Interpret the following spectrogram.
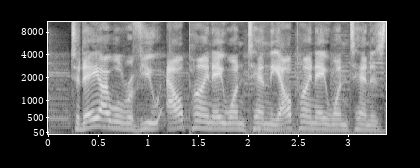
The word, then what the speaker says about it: Alpine: Now, since Alpine is French, pronounce it Alpine rather than Alpine, and that's how she achieved that featherweight figure.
